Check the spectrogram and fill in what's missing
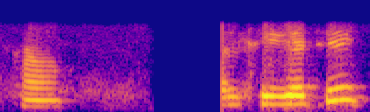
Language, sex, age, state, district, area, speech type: Odia, female, 60+, Odisha, Jharsuguda, rural, conversation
